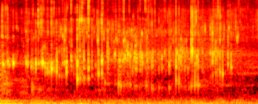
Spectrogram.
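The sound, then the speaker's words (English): Tea streams steadily into a cup, a bright continuous trickle with a faint rising gurgle as it fills, heard on its own without any talking. “We're gonna find out, and we're gonna find out right after I pour some tea.”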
